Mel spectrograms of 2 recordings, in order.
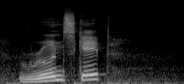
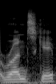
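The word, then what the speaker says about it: RuneScape: game is uh I I have to say this right because I got I got uh schooled on this ruinscape with a long u not runscape but ruinscape so uh here we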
